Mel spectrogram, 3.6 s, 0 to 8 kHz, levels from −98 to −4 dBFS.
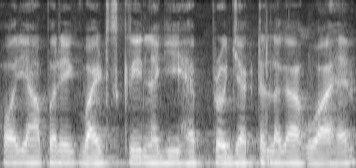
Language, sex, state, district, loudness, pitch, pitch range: Hindi, male, Himachal Pradesh, Shimla, -16 LUFS, 105 Hz, 100-110 Hz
